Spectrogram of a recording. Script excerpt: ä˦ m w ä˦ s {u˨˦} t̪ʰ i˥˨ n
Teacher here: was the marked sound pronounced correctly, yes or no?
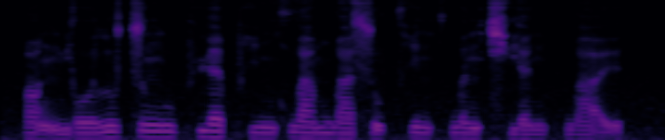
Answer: no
